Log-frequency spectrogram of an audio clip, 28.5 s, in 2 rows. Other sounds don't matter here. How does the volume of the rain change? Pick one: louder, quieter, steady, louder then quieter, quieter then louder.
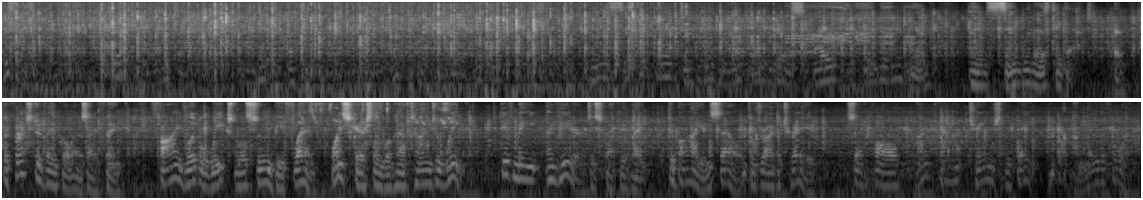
quieter.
